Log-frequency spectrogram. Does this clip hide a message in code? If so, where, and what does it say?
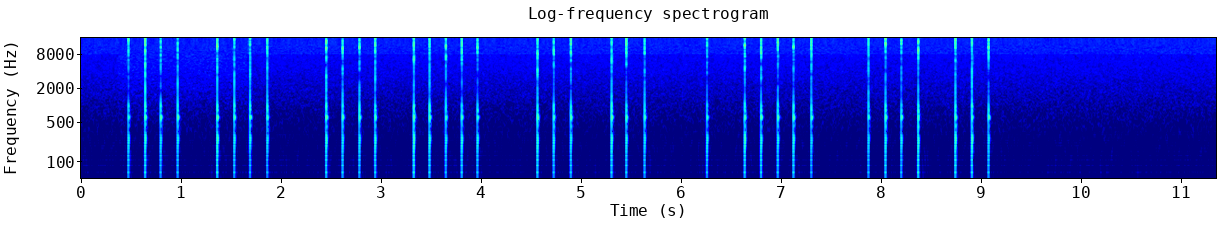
Yes: tap code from 0.5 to 9.1 s, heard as knocks on wood, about 6 knocks a second. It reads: TUNES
